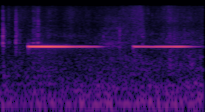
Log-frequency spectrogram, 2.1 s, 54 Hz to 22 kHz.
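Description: Audi Q7's dashboard warning chime sounding two long, steady beeps at the same pitch, just after the ignition is switched on.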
